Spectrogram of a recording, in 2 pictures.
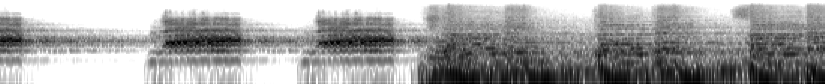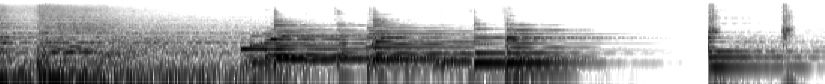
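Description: Sheep bleating in several wavering, nasal calls, loud, with a heavy echo and processed, stuttering repeats layered into a dense wash of sound; nobody speaks.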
